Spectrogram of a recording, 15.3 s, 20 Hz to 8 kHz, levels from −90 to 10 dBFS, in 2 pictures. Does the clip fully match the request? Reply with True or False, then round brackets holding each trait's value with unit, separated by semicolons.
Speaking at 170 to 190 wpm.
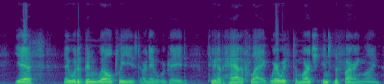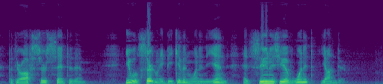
True (175 wpm)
